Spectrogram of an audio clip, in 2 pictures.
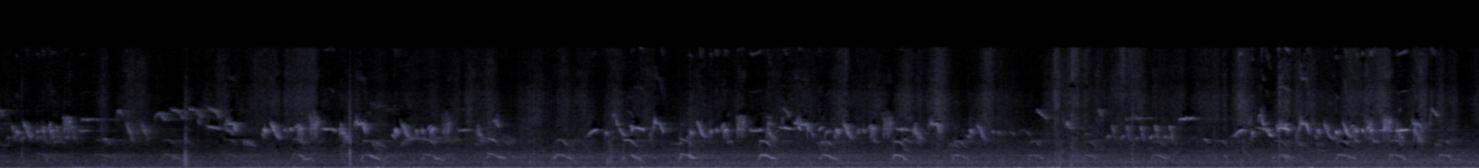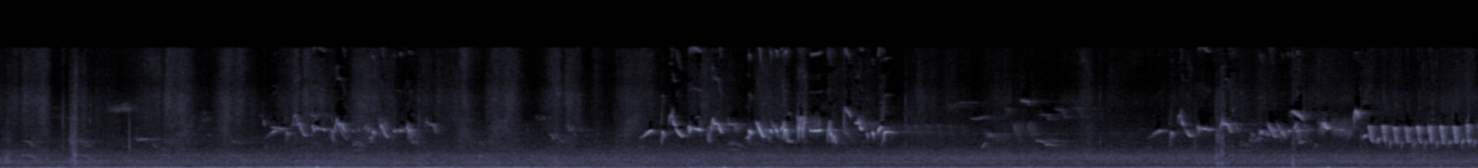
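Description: Songbirds singing, with high twittering phrases that come again every few seconds. Over roughly the first half there is also a run of short, repeated lower notes. A steady low background rumble runs underneath.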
